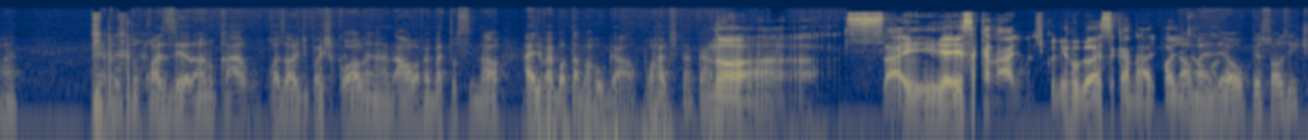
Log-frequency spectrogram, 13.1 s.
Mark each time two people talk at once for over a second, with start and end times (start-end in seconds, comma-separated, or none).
none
